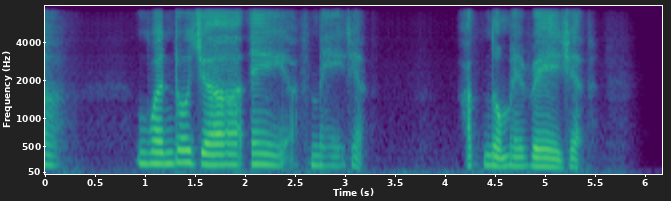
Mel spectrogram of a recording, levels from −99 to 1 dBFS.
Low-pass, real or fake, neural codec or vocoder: 7.2 kHz; fake; codec, 16 kHz, about 1 kbps, DyCAST, with the encoder's durations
